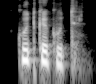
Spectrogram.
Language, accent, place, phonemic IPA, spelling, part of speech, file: French, France, Lyon, /kut kə kut/, coûte que coûte, adverb, LL-Q150 (fra)-coûte que coûte.wav
- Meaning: at all costs, by hook or by crook, by any means, no matter what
